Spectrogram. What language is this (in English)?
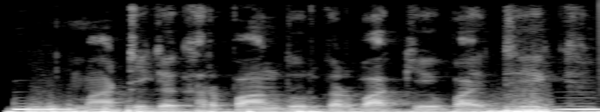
Maithili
